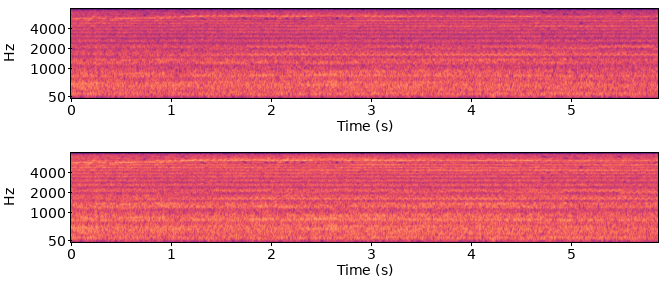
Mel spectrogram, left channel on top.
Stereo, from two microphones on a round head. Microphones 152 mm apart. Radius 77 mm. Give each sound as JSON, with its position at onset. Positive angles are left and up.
{"t": 0.0, "sound": "a drone", "side_deg": -15}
